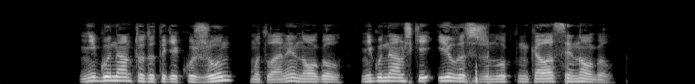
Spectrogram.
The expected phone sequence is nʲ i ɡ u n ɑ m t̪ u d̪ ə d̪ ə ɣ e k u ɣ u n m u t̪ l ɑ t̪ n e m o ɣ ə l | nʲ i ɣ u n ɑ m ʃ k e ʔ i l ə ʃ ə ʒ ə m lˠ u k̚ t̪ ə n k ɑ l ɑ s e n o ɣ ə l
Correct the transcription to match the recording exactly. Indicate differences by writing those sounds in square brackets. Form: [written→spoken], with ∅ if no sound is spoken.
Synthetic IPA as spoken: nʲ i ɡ u n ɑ m t̪ u d̪ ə [d̪→t̪] ə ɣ e k u [ɣ→ʒ] u n m u t̪ l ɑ [t̪→∅] n e [m→n] o ɣ ə l | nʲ i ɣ u n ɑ m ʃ k e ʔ i l ə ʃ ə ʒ ə m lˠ u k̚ t̪ ə n k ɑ l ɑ s e n o ɣ ə l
